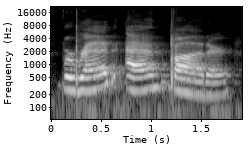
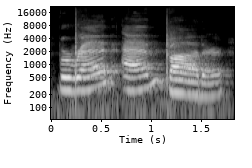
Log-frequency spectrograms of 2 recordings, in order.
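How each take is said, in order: No difference in how they are said.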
